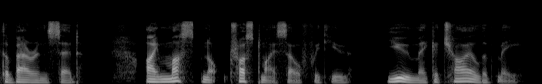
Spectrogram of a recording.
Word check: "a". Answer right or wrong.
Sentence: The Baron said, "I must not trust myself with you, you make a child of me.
right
